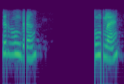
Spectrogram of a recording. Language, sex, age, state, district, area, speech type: Bodo, female, 45-60, Assam, Kokrajhar, rural, conversation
